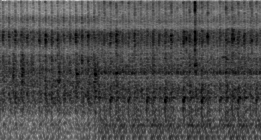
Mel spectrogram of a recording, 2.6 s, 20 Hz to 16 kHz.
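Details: Swaraj 744 FE tractor at idle, gearbox noise present in every gear and at idle, worse under field load: rough rattling gear chatter over the engine beat.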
